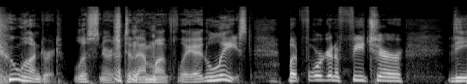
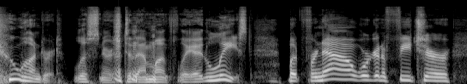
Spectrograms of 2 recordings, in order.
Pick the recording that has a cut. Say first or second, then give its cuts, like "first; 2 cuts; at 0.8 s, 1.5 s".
first; 1 cut; at 3.1 s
